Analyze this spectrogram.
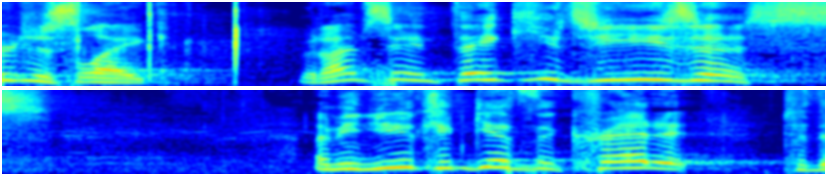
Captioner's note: audience Claps And Cheers; claps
